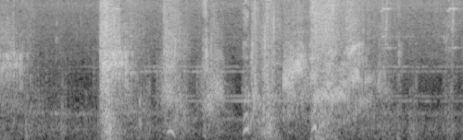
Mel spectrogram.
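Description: A sword swishes and clangs in a flurry of quick strikes.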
